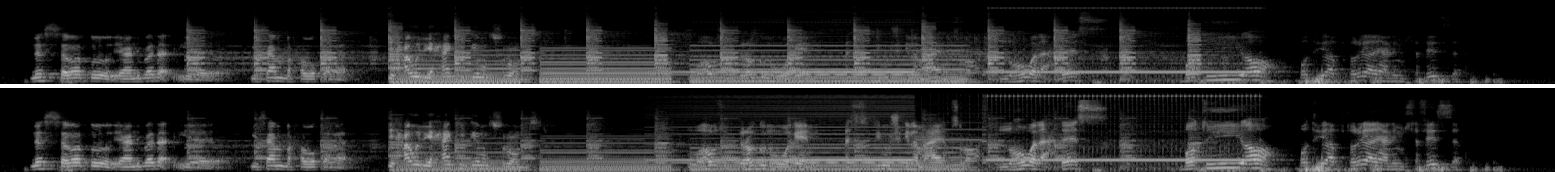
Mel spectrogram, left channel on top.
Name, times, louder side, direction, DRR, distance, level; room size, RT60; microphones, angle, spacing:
voice 1, 0.3-2.2 2.5-3.5 3.9-5.4, right 2 dB, 10° right, 0.6 m, -29 dB
sound 1, 1.8-12.5, left 7 dB, 90° left, 0.6 m, -36 dB
Organ, 3.9-9.7, left 3 dB, 55° left, 0.7 m, -32 dB
sound 2, 6.4-12.6, right 2 dB, 50° right, 1.0 m, -32 dB
voice 2, 6.9-11.1 11.8-15.0, right 6 dB, 65° right, 0.5 m, -31 dB
25.5 x 9.3 x 4.2 m
head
